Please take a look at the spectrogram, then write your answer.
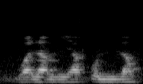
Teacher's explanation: yung lam na yan, nun, sukun, before lam, ang rulings niyan ay kabilang sa rulings ng nun asakina wa tanwin, which is al-idgham.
